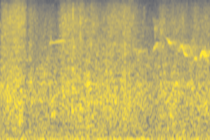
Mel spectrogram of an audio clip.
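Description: Rural outdoor background: a steady, even hiss of open air with a couple of faint, short bird chirps.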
